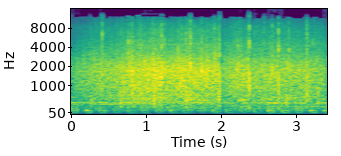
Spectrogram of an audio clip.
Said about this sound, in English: Those parliamentarians gave him a lengthy round of applause.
